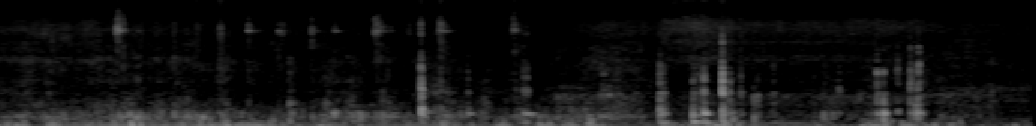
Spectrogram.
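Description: Irregular light taps and clicks over a low rumble: a bottle and horse running boots being handled as OxiClean powder is sprinkled on.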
